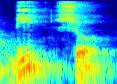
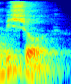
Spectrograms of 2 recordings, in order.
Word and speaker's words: bicho: é a sílaba tônica, então eu falo bicho e não bichô.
